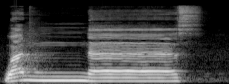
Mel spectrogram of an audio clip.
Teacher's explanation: Alif lam syamsiyah dan nun berharokat tasydid berhadapan dengan alif sukun, ditekan dan dibaca panjang 2 harokat.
